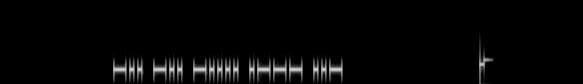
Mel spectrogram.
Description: Morse code, heard as a keyed tone, about 30 wpm, 700 Hz. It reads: DD6JU
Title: Five Challenging Letter-Number Combinations 30wpm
